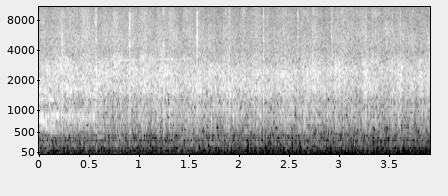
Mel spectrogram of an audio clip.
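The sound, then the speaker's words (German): Steady audience applause for a crew member's birthday, a dense, even crackle of many hands clapping at a constant moderate loudness for the whole stretch, with no voices standing out. “Kleiner Applaus”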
